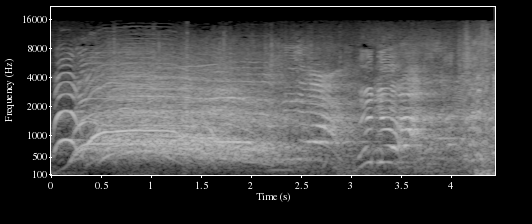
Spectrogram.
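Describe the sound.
A loud voice yells out a name above a noisy, cheering crowd, with rising shouts and whoops overlapping the steady murmur of chatter throughout.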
